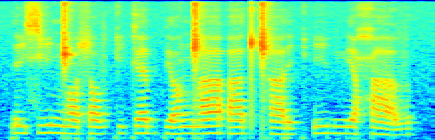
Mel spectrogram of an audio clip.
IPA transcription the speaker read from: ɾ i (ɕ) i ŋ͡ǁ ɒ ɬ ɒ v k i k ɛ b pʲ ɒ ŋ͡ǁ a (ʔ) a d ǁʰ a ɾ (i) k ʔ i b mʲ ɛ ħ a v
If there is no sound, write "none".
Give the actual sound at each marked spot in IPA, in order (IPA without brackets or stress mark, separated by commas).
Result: ɕ, ʔ, i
